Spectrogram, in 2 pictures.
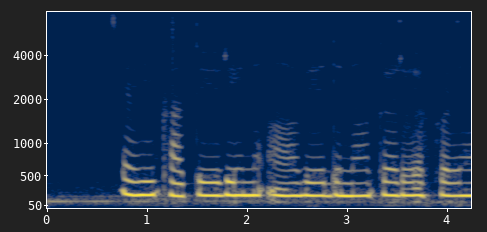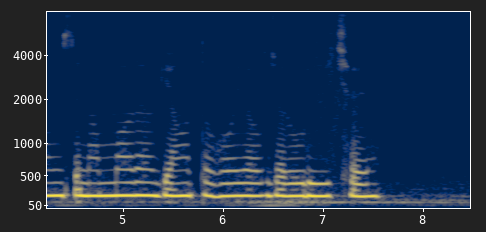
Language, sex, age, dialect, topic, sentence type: Maithili, female, 25-30, Eastern / Thethi, banking, statement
